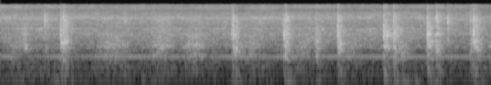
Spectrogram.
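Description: Corded stick vacuum cleaner running with a steady motor whine, with about ten irregular sharp clicks and knocks.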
